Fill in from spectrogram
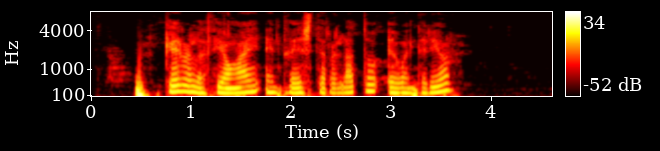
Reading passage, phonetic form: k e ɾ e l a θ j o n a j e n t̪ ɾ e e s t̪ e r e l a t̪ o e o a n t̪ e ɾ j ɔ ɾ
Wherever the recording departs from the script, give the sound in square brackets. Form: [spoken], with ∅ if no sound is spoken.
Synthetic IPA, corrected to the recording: k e [r] e l a θ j o [ŋ] a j e n t̪ ɾ e e s t̪ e r e l a t̪ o e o a n t̪ e ɾ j [o] ɾ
